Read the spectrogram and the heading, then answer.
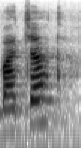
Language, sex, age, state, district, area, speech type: Kashmiri, male, 45-60, Jammu and Kashmir, Budgam, urban, spontaneous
